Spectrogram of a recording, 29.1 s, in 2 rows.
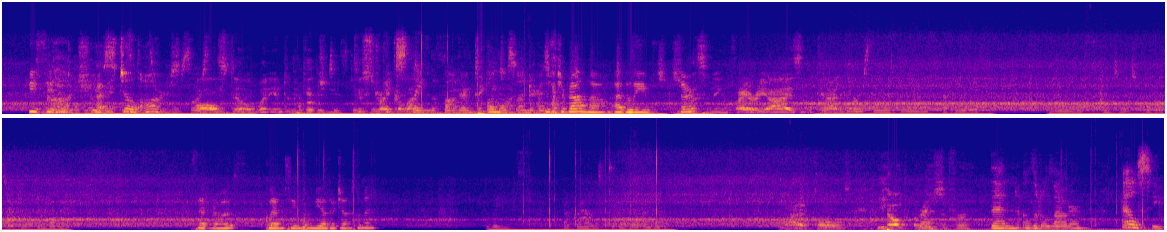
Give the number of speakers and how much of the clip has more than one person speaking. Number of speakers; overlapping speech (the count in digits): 4, about 31%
